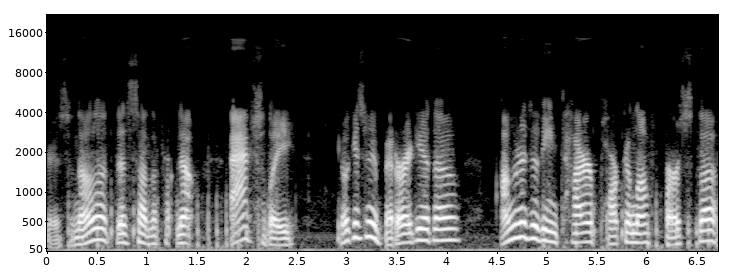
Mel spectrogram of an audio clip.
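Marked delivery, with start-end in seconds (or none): 4.5-6.7 voice cracking on a word mid-sentence. Narrating a park build to listeners, the speaker's voice cracks: voice cracking. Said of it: "Sorry about the voice crack there".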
